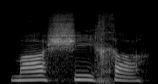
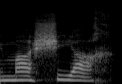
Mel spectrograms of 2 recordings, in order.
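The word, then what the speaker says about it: משיח: So you would want this to be said mashicha, but with this combination, it's going to be Mashiach, that you say the ah first.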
